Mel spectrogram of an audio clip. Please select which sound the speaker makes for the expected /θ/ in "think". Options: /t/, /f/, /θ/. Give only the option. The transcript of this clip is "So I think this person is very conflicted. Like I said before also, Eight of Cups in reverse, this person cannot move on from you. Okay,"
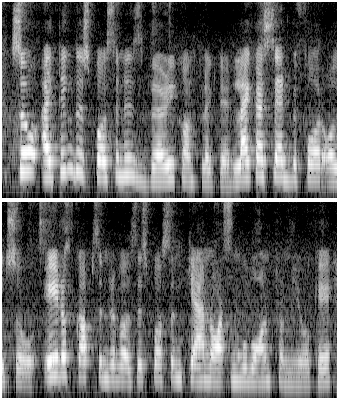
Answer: /t/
